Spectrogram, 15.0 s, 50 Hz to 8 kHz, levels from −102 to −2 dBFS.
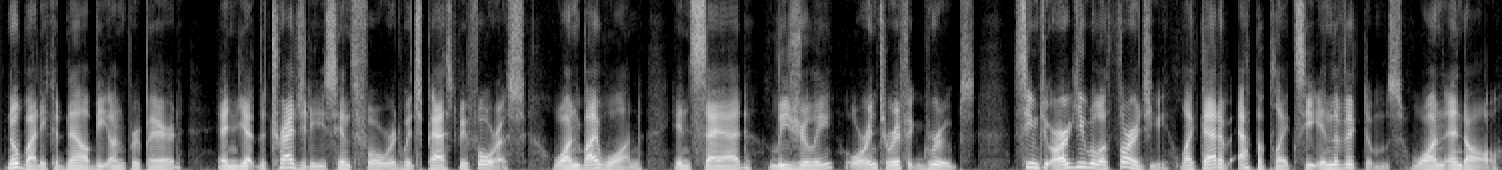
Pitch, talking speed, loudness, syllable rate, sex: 145 Hz, 155 wpm, -19 LUFS, 5.2 syllables/s, male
